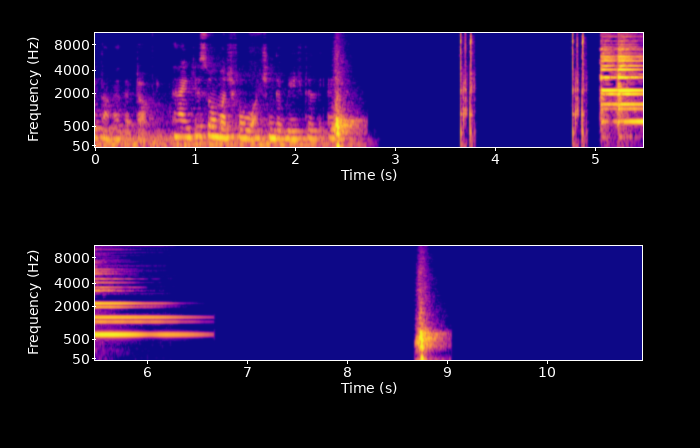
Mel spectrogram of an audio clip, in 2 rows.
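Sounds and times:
notification bell ding: 5.1s - 6.7s.

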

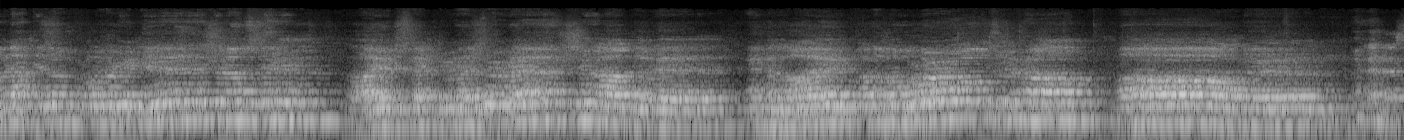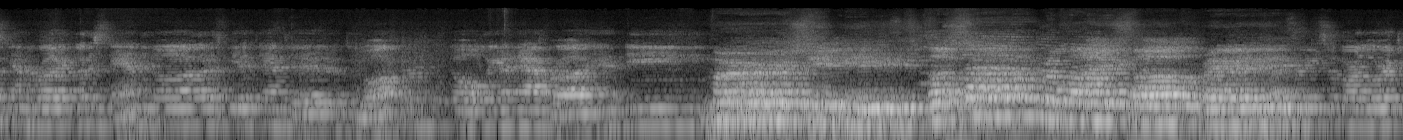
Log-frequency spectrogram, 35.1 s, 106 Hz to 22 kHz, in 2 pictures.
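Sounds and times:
group of voices singing: 0.0s - 17.7s, 25.5s - 35.0s.

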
